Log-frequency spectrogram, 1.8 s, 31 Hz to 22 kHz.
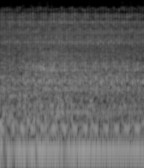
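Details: Mk6 VW Jetta 2.0 TDI common-rail diesel after valve cover gasket replacement: steady quick diesel clatter at even idle, no misses or knocks, no leaks; normal healthy idle.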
